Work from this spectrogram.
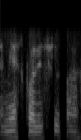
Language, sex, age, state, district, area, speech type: Goan Konkani, male, 18-30, Goa, Murmgao, urban, conversation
